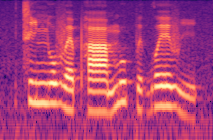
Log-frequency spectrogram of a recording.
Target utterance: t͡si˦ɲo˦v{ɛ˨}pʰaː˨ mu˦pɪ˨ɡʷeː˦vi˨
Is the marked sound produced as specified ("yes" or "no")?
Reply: yes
